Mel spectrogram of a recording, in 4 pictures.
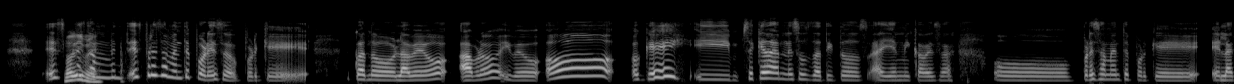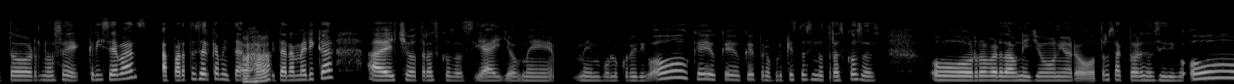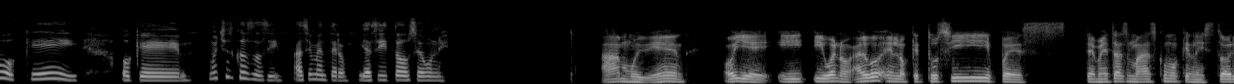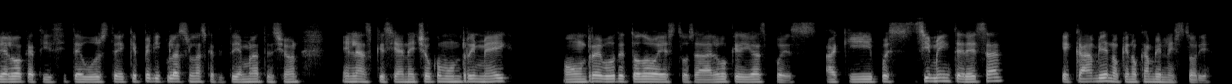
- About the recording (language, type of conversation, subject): Spanish, podcast, ¿Por qué crees que amamos los remakes y reboots?
- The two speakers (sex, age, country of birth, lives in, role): female, 20-24, Mexico, Mexico, guest; male, 20-24, Mexico, Mexico, host
- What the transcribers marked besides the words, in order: tapping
